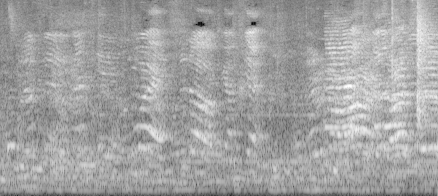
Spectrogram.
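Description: Children's voices and indistinct chatter in a large hall, with no clear words.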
